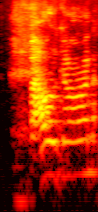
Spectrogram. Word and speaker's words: Balogun: men's national team players playing abroad, you know, and since we do have an Arsenal loyalist, Balogun, I believe that's how you pronounce his name, right?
